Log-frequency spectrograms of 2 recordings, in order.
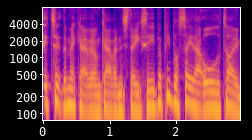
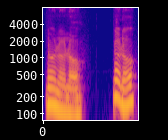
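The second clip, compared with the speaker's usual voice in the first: Welsh dad's no no; slower than usual. Retold or imitated. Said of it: "my dad does it".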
